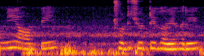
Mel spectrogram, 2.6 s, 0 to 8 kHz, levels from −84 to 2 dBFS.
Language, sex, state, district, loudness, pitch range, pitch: Hindi, female, Punjab, Pathankot, -15 LUFS, 265-295 Hz, 285 Hz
